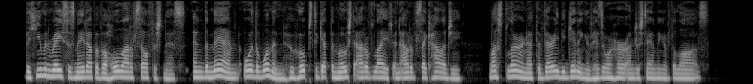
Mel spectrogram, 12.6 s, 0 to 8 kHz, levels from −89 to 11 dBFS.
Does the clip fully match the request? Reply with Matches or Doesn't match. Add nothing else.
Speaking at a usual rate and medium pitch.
Doesn't match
